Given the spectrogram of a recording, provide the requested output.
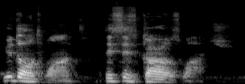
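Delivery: slow, loud Russian saleswoman; mock her Russian accent, slowly. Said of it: "She's like".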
